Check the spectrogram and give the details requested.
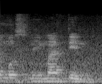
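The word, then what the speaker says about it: مسلماتٍ: terhadap mamnu minas sarf, tapi kita tetap bacanya muslimatin. Kenapa kita baca seperti itu? Karena yang mamnu minas sarf itu hanya tanwin tamkin. Sedangkan di muslimatin ini tanwinnya bukan tanwin tamkin, tapi tanwin muqabalah. Ya, tanwin muqabalah.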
